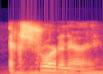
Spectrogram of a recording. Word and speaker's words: extraordinary: the word extraordinary now there's two ways to pronounce this you guys some people actually separate the two words because we have the word ordinary and we have the word extra and they say extraordinary right and they really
